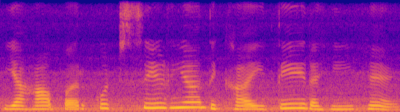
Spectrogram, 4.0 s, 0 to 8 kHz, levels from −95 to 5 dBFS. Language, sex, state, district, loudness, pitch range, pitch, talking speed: Hindi, male, Madhya Pradesh, Katni, -14 LUFS, 230-310 Hz, 245 Hz, 120 wpm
